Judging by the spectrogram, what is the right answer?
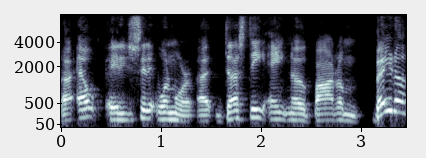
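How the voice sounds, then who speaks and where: Speaking at a moderate pace with lively intonation in a Southern US accent, the voice comes through on a very clean recording with a silent background. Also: man. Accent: Southern US twang. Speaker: podcast host. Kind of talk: casual chat. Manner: halting, many fillers.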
